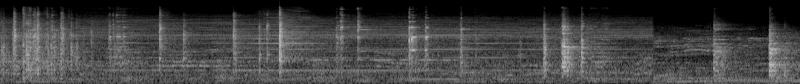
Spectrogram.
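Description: Metal clinks and knocks from a manual tube bender being set up and worked: steel dies, pins and the metal tube striking one another in irregular sharp clicks, a few a second, each with a short ring.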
